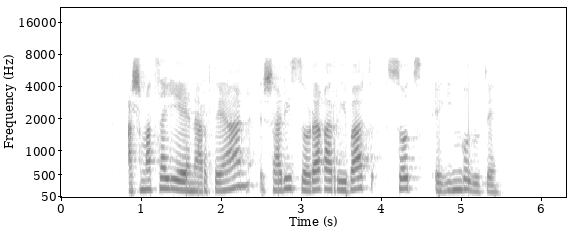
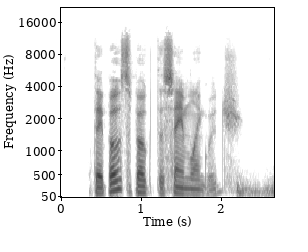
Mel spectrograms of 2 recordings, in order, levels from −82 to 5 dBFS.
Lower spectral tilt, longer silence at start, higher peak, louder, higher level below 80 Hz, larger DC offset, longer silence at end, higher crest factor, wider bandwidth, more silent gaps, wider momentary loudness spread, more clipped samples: about the same, -3 dB/octave vs -4 dB/octave; first, 0.85 s vs 0.4 s; second, -26 dBFS vs -8 dBFS; second, -43 LUFS vs -26 LUFS; second, -80 dBFS vs -66 dBFS; neither; first, 0.85 s vs 0 s; about the same, 18 dB vs 20 dB; second, 7.6 kHz vs 14 kHz; neither; second, 10 LU vs 16 LU; neither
